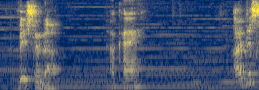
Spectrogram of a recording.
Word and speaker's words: Vishnu: It's the pronunciation is exactly what you... What it looks like? Vishnu.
